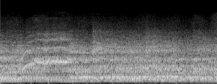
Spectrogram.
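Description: A live rock band playing loudly, led by an Explorer-style electric guitar. A high note slides up and holds about half a second in.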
